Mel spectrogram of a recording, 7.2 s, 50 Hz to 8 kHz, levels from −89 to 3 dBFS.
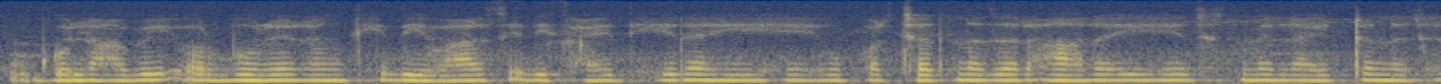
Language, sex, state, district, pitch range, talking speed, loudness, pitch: Hindi, female, Goa, North and South Goa, 190-200 Hz, 175 wpm, -17 LUFS, 195 Hz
